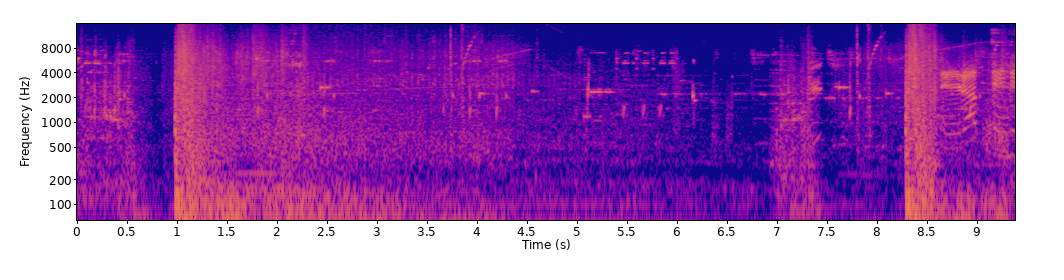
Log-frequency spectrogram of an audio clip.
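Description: A tank cannon fires with a loud boom that rumbles away.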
